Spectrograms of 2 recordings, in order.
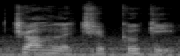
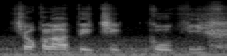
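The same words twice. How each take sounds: First: It is said with a plain standard accent. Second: It is said with a heavy foreign accent. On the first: The speaker calls it right. "It's supposed to be chocolate chip cookie" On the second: The speaker calls it wrong. "accent ko"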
